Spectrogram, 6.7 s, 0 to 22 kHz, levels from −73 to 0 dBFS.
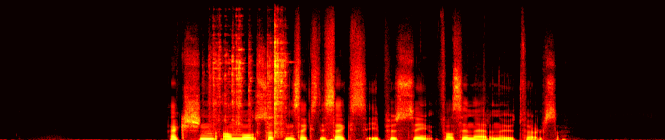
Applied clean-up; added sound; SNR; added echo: none; Cutlery, silverware; 8 dB; none.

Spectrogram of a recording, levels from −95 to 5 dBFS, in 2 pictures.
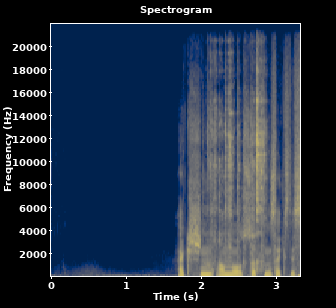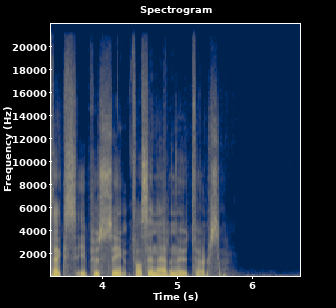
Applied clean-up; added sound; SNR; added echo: neural mask model Resemble Enhance denoiser.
